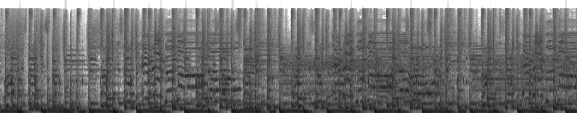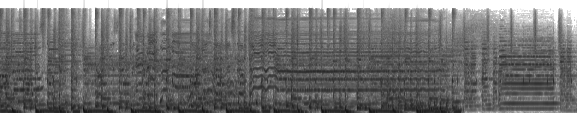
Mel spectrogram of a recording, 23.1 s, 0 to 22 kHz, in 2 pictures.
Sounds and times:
Singing: 0.0s - 4.9s, 5.7s - 12.6s, 13.3s - 20.6s
Music: 0.0s - 23.0s.

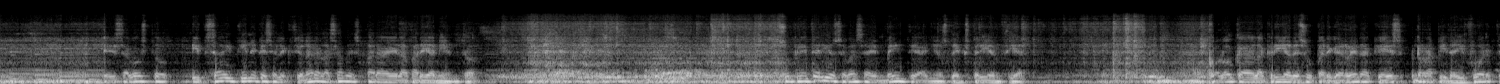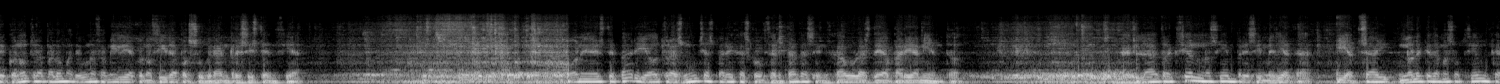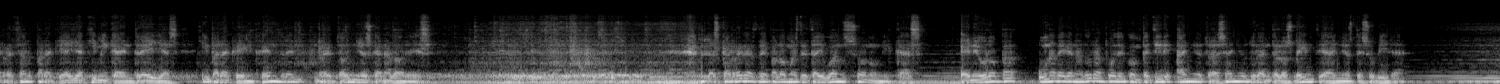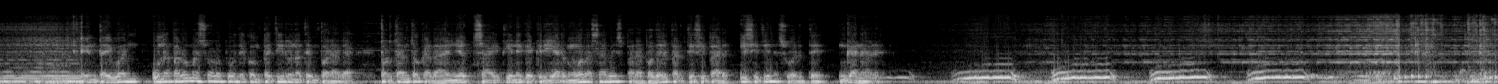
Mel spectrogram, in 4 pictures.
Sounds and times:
Speech: 1.0s - 4.9s, 7.8s - 10.3s, 12.1s - 18.1s, 20.7s - 24.6s, 26.2s - 34.4s, 36.8s - 44.1s, 45.8s - 53.9s.

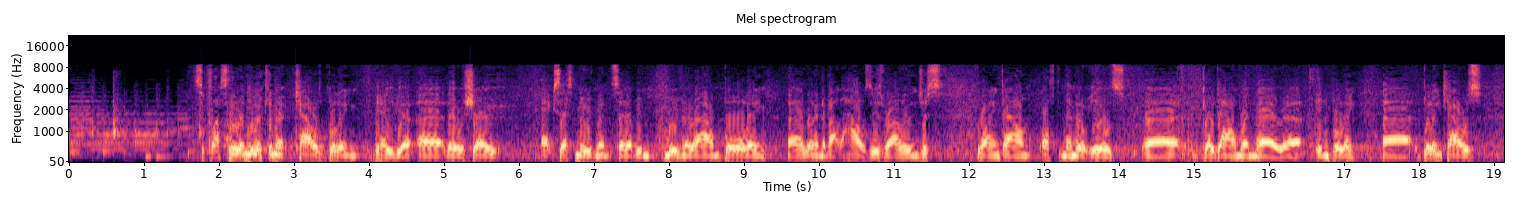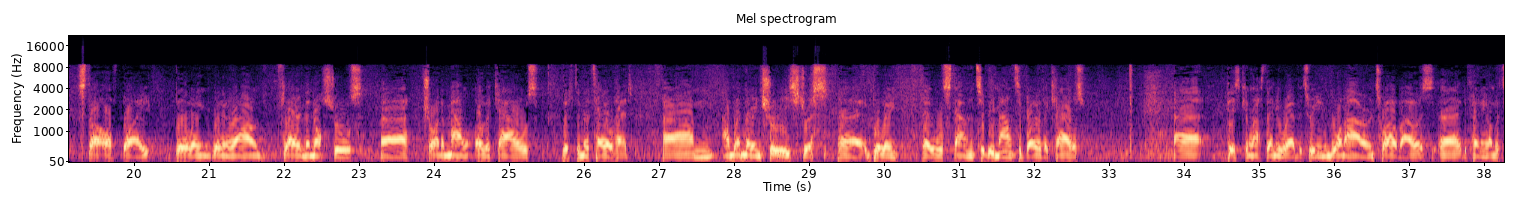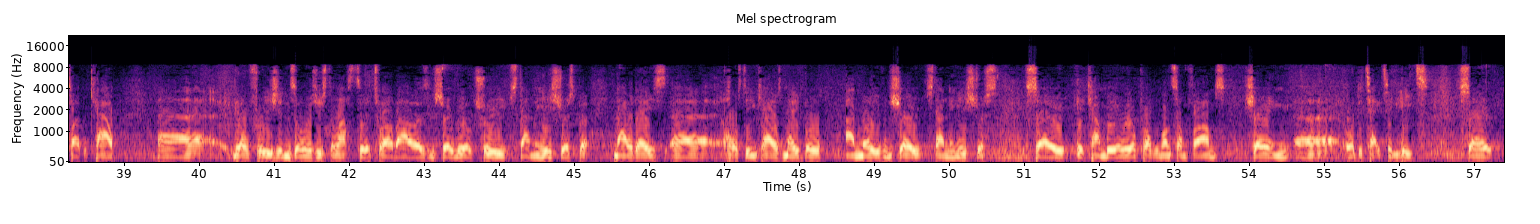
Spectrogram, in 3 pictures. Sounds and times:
Speech: 1.7s - 32.7s, 33.8s - 57.4s.

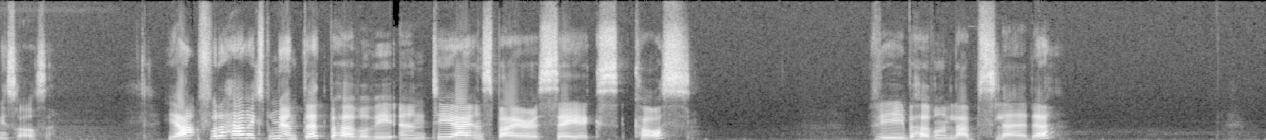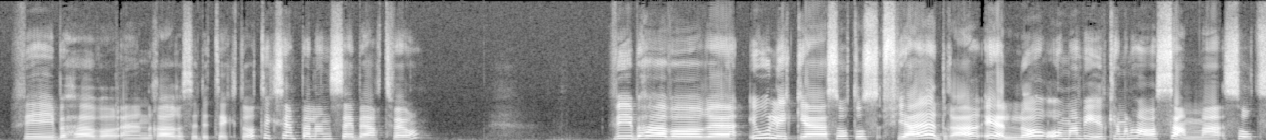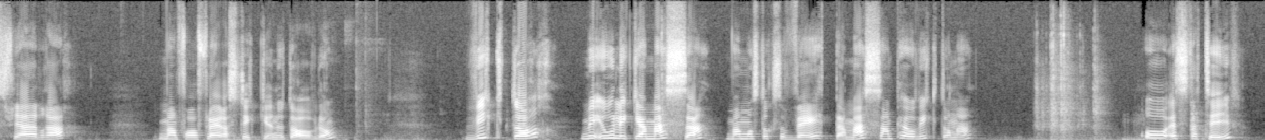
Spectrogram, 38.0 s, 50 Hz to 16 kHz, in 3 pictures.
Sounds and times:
Speech: 0.0s - 0.6s, 1.7s - 7.0s, 8.8s - 10.7s, 12.8s - 17.0s, 18.8s - 26.1s, 26.9s - 28.8s, 30.0s - 35.2s, 36.8s - 37.8s.

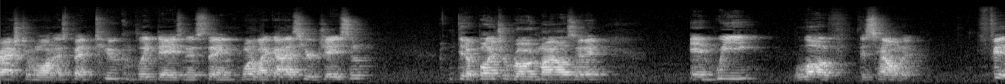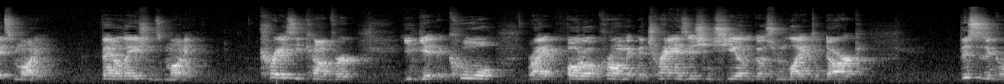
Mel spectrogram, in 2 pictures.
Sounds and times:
Speech: 0.0s - 3.8s, 4.4s - 6.2s, 6.9s - 18.9s, 19.6s - 20.0s.

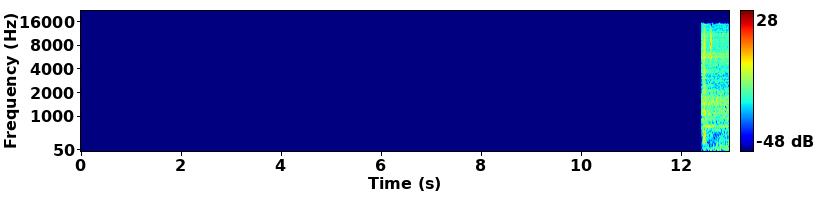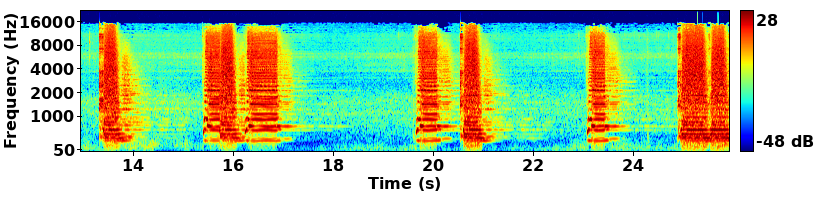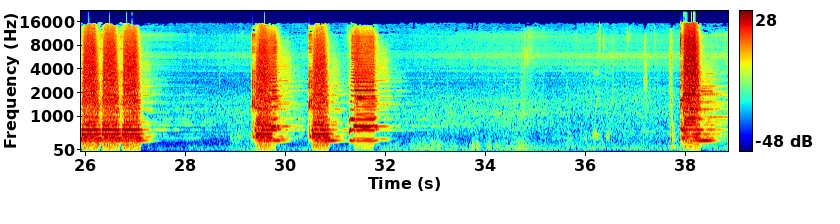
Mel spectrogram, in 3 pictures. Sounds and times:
Train horn: 12.4s - 18.5s, 19.6s - 22.4s, 23.0s - 28.6s, 29.3s - 32.9s, 37.9s - 38.8s.

